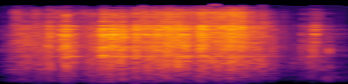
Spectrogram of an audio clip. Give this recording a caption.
Chain pulled from a chain pulley.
